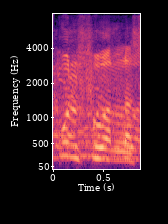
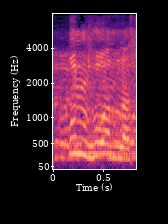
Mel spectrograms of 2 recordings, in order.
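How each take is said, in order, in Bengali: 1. দ্বিতীয় শব্দটি f ধ্বনি দিয়ে শুরু হয়। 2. দ্বিতীয় শব্দটি h ধ্বনি দিয়ে শুরু হয়। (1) "অনেকে আবার কয়" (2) "যেটাকে আমরা আমাদের ব্যক্তিগতভাবে বলি"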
